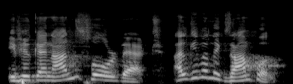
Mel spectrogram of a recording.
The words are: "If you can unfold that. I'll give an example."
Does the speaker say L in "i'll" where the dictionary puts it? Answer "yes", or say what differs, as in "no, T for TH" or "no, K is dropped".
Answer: yes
